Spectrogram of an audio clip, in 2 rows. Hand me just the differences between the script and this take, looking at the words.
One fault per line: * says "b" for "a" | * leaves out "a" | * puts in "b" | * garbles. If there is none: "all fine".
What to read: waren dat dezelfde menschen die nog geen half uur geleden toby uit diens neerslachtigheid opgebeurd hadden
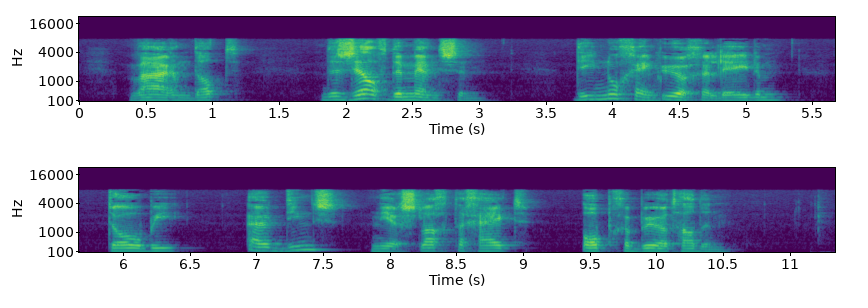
* leaves out "half"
